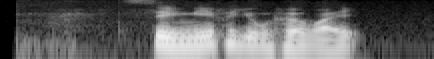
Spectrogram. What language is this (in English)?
Thai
